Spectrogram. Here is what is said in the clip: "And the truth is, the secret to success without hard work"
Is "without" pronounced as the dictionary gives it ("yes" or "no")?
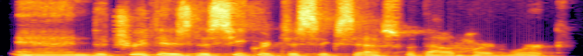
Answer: yes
